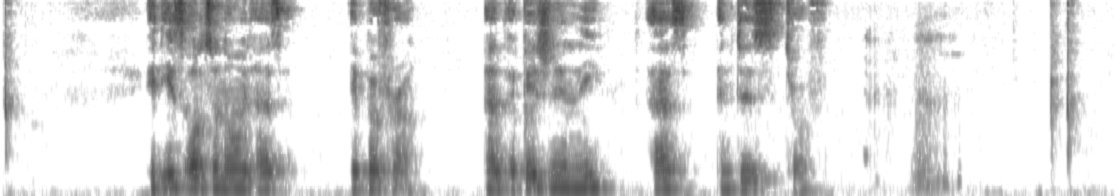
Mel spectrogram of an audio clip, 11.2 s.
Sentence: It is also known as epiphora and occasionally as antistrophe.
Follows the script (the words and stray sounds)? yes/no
no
